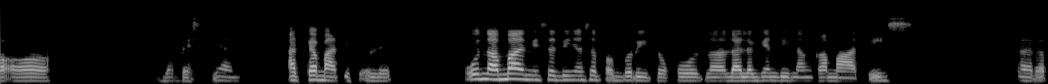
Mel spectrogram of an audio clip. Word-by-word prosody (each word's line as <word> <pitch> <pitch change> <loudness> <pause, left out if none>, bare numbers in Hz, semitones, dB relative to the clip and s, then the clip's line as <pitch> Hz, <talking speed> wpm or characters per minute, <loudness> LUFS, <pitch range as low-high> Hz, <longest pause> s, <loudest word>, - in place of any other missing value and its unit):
oo. 165 -1 0 1.1
The 170 0 -14
best 155 -3 -12 0.2
yan, 170 -3 -10 0.5
at 190 -1 +1
kamatis 185 -5 +2
ulit. 165 -1 -7 0.7
Oo 240 - +1
naman, 235 -1 +7
isa 210 +1 -4
din 205 0 -4
yan 200 - -4
sa 205 -1 -4
paborito 180 -4 -5
ko 175 -1 -3
na 170 0 -1
lalagyan 175 +1 0
din 175 0 -3
ng 165 -1 -6
kamatis. 150 - -2 1.3
Sarap 170 - -4
175 Hz, 120 wpm, -27 LUFS, 165-195 Hz, 1.3 s, naman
